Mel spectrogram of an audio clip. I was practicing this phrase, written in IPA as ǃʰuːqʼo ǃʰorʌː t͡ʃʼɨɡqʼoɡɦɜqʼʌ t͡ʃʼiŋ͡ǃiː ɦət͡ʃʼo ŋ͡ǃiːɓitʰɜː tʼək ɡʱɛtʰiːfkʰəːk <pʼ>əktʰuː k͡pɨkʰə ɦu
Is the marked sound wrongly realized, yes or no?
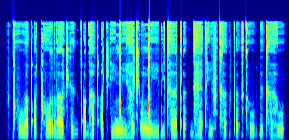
no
